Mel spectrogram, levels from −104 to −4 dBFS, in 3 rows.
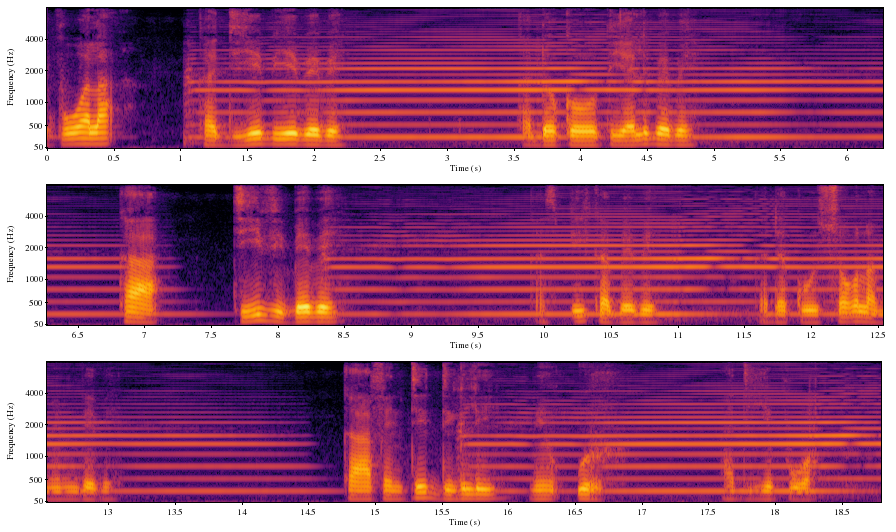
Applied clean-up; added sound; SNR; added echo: none; Bowed string instrument; 11 dB; none.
